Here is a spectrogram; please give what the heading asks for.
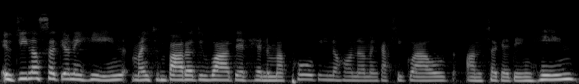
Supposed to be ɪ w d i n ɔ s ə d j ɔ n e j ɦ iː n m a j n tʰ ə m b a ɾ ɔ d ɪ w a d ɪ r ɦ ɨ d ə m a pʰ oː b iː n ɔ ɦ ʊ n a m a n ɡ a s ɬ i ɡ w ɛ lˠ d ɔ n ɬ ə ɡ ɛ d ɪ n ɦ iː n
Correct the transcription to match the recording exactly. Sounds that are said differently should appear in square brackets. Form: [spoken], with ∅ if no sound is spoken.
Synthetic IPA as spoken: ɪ w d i n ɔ s ə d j ɔ n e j ɦ iː n m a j n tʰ ə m b a ɾ ɔ d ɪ w a d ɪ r ɦ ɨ [n] ə m a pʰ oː b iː n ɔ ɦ ʊ n a m a n ɡ a [∅] ɬ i ɡ w ɛ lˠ d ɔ n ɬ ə ɡ ɛ d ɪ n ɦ iː n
